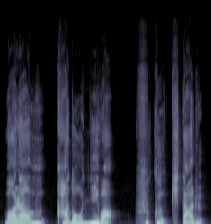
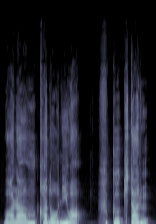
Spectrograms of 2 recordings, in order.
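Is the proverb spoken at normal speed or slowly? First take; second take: slow; normal. First: The proverb is spoken slowly and deliberately. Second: The proverb is spoken at a normal pace.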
